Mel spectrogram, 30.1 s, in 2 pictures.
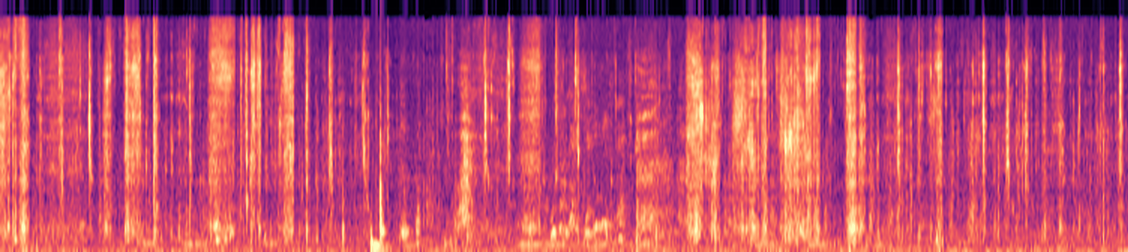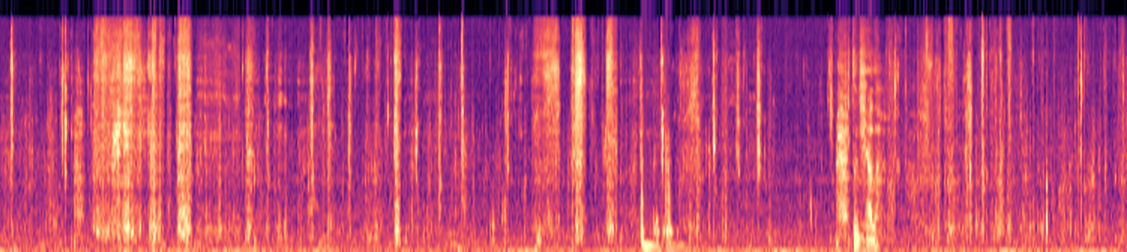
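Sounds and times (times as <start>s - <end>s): close chewing and biting: 0.0s - 30.0s
mouth clicks and smacks: 1.7s - 7.8s, 23.5s - 25.3s.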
